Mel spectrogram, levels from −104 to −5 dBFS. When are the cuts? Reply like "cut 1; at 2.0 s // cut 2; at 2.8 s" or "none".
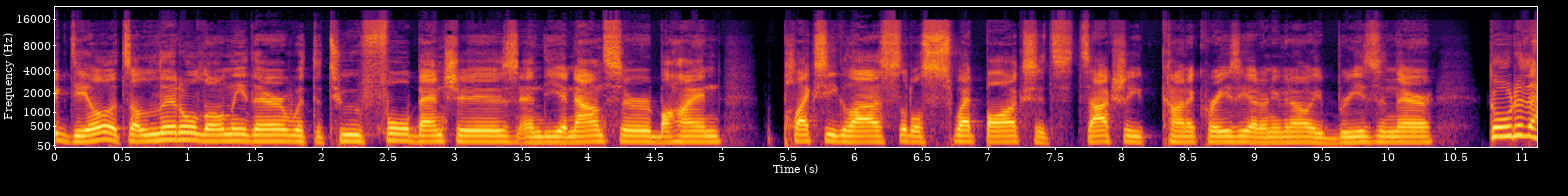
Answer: cut 1; at 3.5 s

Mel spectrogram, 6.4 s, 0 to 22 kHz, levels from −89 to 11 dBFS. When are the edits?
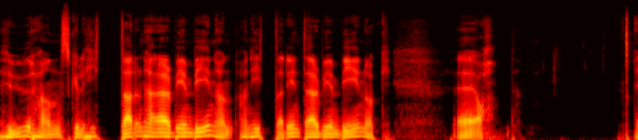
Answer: none

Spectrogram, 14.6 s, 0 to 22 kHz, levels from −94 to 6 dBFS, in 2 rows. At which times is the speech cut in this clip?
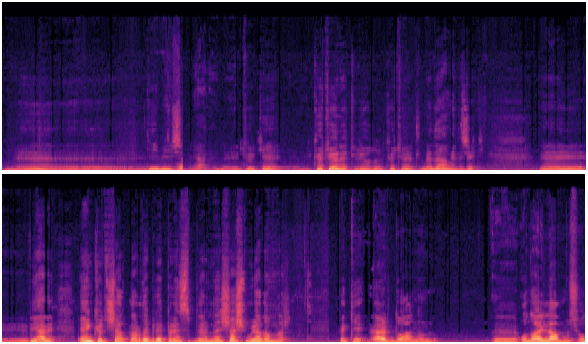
cut 1; at 2.2 s // cut 2; at 7.6 s // cut 3; at 11.4 s

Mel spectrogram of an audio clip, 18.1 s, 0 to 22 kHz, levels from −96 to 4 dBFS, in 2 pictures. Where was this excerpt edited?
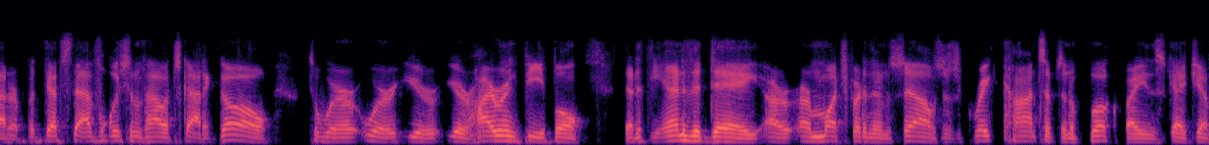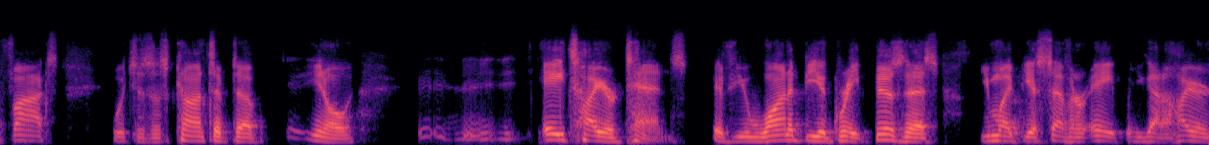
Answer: none

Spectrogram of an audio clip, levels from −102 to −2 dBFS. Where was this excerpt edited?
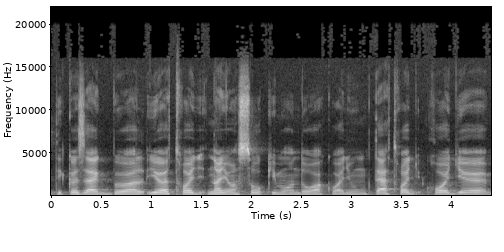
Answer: none

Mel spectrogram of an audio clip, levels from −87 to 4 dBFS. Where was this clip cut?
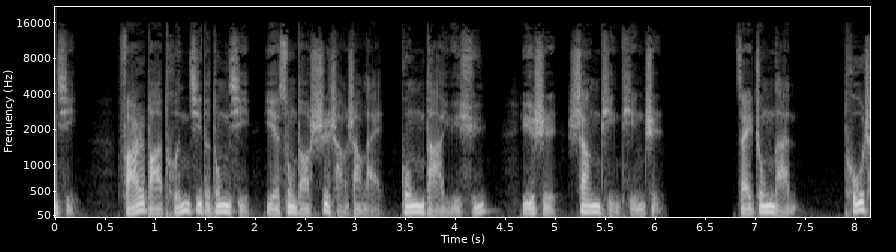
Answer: cut 1; at 6.6 s

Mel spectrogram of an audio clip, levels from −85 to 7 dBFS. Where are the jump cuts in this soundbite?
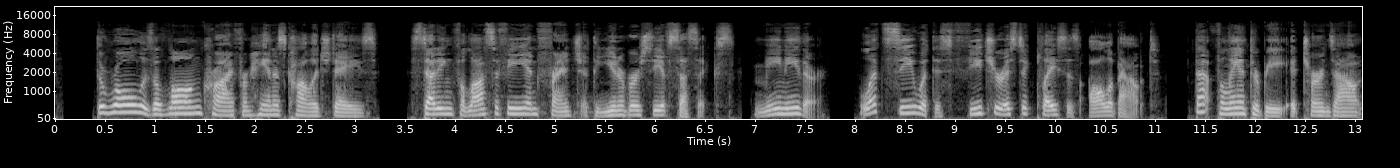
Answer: cut 1; at 6.9 s // cut 2; at 11.3 s

